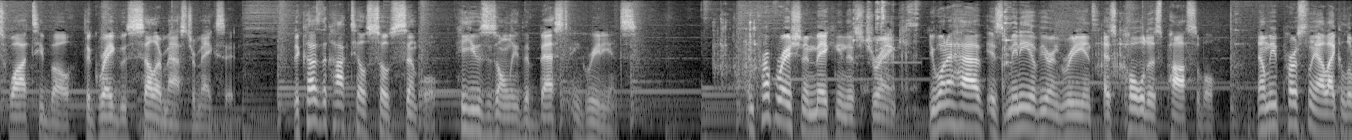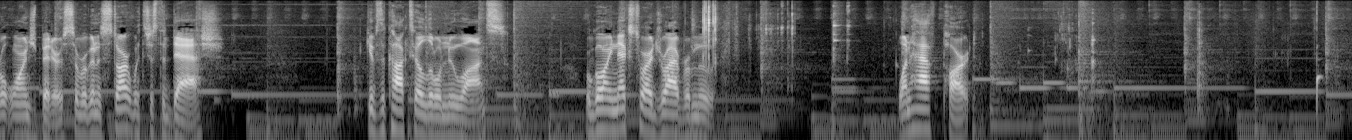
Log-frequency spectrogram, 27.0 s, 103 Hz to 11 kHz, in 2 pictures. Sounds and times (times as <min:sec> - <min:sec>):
Speech: 0:00.0 - 0:06.4, 0:07.5 - 0:15.7, 0:17.2 - 0:18.6, 0:19.4 - 0:20.7, 0:22.5 - 0:23.3
Music: 0:00.0 - 0:27.0.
